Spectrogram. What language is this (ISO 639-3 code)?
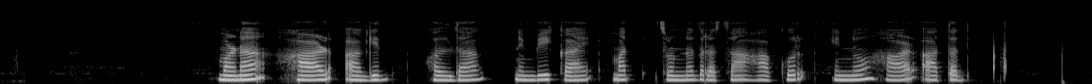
kan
